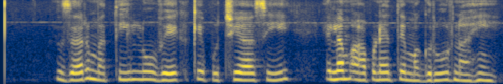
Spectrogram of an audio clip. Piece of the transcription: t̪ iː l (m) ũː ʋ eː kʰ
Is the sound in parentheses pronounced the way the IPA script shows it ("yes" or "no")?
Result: no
